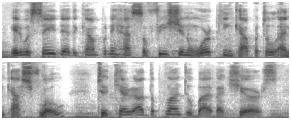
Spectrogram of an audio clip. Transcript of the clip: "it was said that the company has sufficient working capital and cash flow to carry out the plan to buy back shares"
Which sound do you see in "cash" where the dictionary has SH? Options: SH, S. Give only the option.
SH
